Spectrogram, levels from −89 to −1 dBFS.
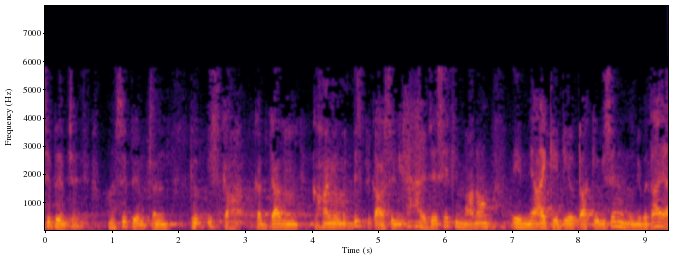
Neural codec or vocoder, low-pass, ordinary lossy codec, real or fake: codec, 16 kHz, 1.1 kbps, Voila-Tokenizer; 7.2 kHz; MP3, 24 kbps; fake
